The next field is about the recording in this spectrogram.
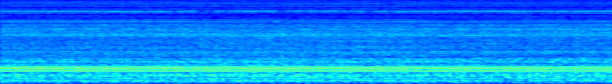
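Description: Steady, even hum with one constant mid tone and no knocks, rattles or surges; the air conditioner is running smoothly.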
